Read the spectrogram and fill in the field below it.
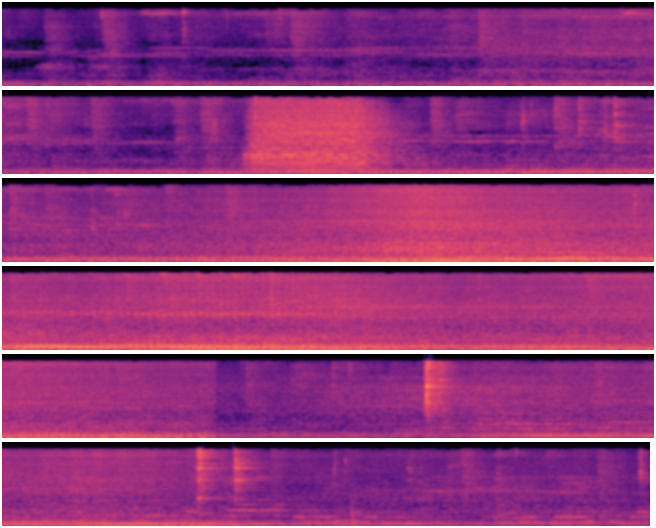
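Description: A spoon clinks against a small bowl.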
